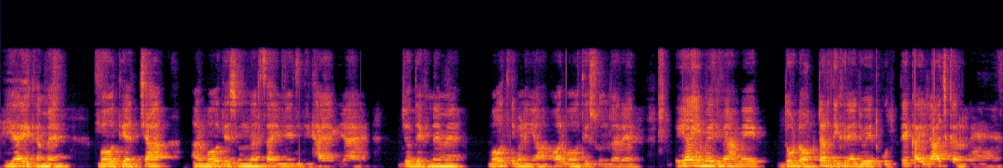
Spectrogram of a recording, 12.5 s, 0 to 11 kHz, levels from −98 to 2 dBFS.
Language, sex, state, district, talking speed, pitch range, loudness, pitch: Hindi, male, Bihar, Jahanabad, 200 wpm, 140-155 Hz, -14 LUFS, 150 Hz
